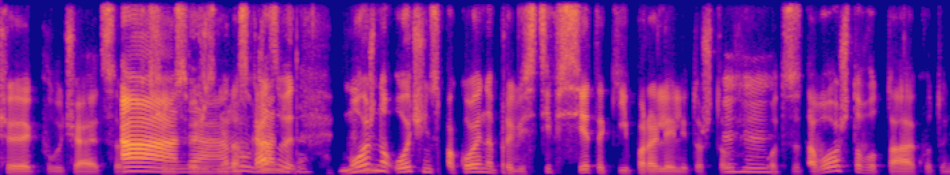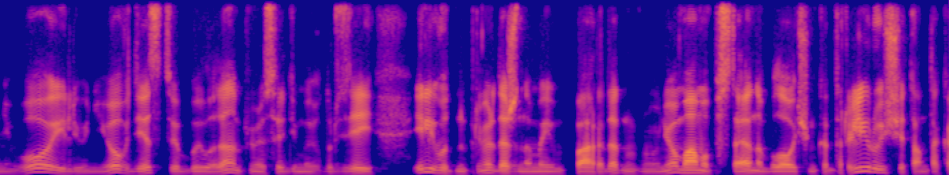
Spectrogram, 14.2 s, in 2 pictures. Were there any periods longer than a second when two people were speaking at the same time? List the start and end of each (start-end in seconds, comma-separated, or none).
0.9-2.9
